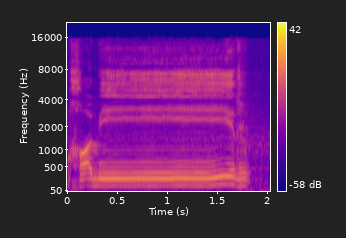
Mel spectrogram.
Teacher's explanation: Okey, baca dengan nipis. Bagaimana kita nipiskan ra? Hujung lidah kita kekalkan di atas lagi. Selesai baru kita tarik. Kalau kita tarik awal, ia akan menyumbang kepada tebal lah.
